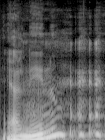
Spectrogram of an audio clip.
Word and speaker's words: El Niño: El Niño? El Niño? É que você falou El Niño. El Niño. Quando você fala na pronúncia correta, dá a impressão que é o Elinho.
